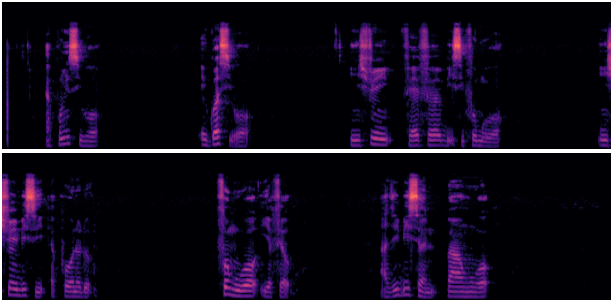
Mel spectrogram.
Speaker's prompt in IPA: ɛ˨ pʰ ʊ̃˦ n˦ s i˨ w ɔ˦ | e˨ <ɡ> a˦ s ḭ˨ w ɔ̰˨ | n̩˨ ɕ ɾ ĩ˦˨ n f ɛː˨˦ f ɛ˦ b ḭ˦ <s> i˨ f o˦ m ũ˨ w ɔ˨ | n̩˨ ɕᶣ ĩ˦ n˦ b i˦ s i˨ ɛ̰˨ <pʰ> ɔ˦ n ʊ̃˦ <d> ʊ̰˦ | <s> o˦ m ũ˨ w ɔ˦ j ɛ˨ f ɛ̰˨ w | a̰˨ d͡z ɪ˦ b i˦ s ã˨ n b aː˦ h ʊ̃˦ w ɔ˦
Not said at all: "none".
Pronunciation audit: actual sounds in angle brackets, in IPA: ɡ, s, pʰ, d, f

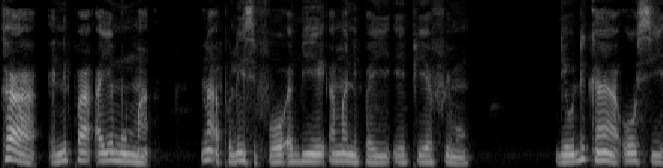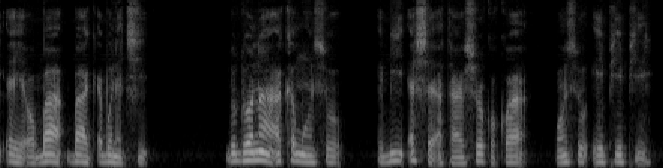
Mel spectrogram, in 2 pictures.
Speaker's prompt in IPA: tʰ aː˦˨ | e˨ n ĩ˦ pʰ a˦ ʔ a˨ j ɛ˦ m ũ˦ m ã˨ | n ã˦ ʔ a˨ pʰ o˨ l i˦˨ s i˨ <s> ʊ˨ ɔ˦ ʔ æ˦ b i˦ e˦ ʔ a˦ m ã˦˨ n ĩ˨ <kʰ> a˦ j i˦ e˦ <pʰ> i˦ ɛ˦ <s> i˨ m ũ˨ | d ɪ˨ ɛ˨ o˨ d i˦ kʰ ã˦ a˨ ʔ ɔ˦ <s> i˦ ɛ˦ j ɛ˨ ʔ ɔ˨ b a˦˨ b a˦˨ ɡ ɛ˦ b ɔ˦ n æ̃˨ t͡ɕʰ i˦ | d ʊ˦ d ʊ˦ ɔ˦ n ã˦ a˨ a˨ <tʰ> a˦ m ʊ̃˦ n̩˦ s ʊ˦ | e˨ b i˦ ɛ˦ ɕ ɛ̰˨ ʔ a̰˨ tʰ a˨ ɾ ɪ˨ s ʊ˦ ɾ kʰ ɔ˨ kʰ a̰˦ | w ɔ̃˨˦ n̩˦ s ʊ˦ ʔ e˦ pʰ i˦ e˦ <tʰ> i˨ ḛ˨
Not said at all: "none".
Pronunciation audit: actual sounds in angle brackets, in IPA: f, pʰ, pʰ, f, s, kʰ, pʰ

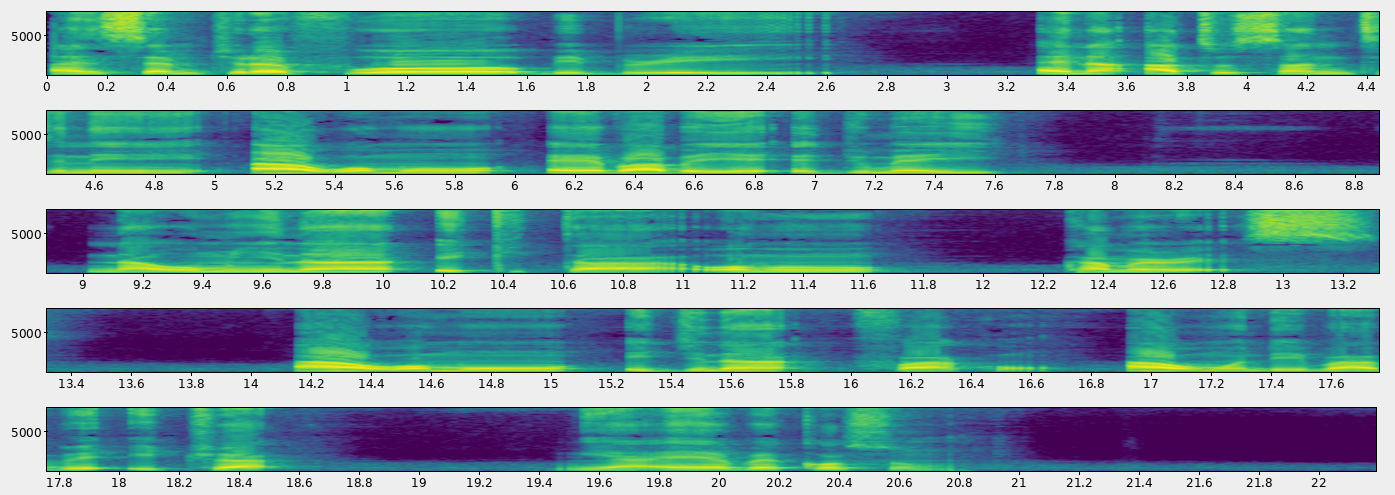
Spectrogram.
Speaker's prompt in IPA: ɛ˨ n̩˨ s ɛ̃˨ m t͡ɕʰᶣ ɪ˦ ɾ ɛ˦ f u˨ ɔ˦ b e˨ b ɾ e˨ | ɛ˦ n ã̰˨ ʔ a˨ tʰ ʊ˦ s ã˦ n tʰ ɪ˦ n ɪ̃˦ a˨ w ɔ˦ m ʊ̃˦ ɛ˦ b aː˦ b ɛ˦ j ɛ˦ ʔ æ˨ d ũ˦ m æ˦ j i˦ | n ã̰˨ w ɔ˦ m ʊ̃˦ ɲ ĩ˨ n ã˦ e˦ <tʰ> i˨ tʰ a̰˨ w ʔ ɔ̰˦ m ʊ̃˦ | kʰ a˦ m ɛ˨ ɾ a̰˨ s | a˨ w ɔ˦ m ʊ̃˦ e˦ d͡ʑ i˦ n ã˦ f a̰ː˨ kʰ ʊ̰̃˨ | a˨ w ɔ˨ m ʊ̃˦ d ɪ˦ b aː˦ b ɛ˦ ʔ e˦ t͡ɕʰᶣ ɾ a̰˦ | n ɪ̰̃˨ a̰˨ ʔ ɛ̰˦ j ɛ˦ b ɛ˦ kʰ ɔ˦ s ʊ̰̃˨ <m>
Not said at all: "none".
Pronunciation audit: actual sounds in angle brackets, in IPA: kʰ, m

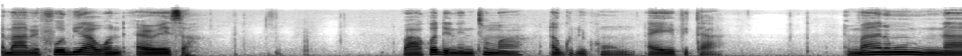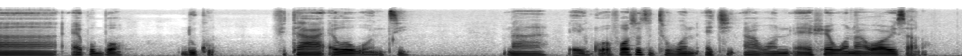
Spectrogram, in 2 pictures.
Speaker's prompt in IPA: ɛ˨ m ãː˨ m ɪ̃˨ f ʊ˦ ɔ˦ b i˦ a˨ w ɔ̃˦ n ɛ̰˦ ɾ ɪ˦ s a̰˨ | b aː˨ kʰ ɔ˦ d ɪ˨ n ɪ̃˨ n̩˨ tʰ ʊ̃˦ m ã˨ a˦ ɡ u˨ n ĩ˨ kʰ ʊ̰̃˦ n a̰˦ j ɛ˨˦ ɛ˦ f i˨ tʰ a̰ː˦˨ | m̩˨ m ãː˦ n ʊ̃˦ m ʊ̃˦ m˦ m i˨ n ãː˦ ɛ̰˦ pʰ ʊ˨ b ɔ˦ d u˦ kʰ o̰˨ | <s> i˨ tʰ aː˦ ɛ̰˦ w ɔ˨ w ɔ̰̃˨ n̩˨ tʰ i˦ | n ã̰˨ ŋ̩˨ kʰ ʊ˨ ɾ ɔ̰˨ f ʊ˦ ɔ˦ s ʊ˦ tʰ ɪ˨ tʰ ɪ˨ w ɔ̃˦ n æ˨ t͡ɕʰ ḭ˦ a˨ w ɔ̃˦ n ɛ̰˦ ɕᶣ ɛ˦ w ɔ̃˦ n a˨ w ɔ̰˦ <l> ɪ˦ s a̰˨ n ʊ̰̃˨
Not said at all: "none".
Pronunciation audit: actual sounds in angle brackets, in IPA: f, ɾ

